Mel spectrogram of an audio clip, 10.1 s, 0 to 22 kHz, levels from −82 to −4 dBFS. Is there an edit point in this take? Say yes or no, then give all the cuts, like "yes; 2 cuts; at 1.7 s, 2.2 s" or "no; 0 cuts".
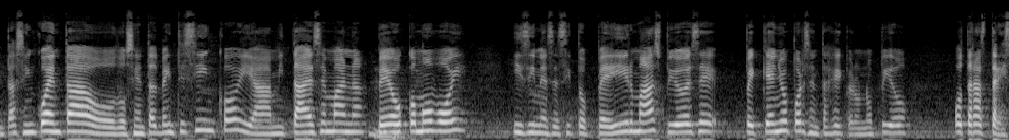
yes; 4 cuts; at 3.7 s, 6.6 s, 7.4 s, 8.4 s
